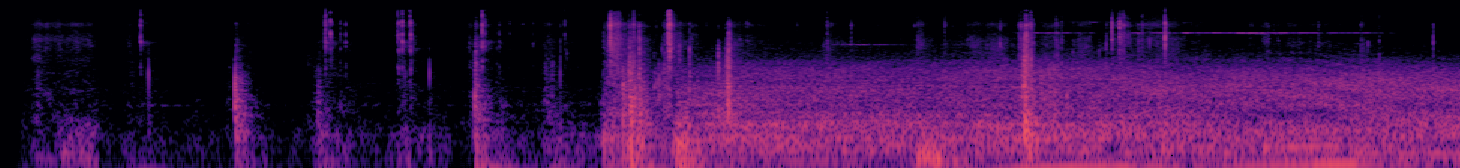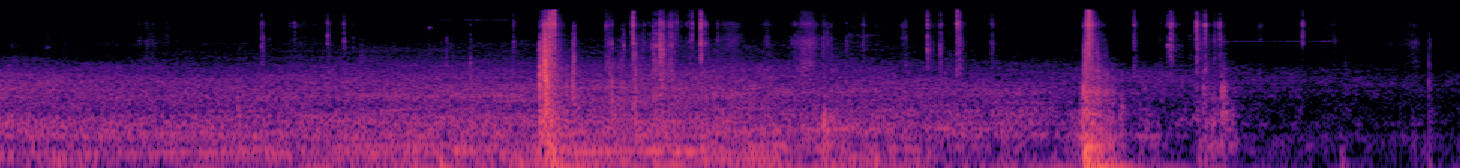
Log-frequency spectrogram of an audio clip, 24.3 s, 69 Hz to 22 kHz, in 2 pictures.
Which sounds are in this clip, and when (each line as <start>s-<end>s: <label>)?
1.1s-5.0s: footsteps
5.0s-6.0s: window
16.6s-17.1s: window
21.2s-22.4s: window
